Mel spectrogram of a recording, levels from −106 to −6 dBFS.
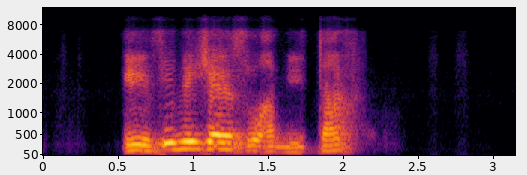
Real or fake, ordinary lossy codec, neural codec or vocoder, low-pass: fake; Opus, 32 kbps; codec, 16 kHz, 0.5 kbps, FreqCodec, smaller model; 7.2 kHz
